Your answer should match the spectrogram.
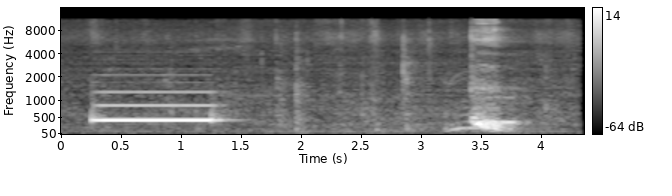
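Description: Telephone ringback tone: a single steady one-second ring, heard as the outgoing call rings unanswered. Near the end comes a brief, louder vocal noise from the caller.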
